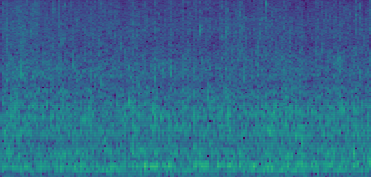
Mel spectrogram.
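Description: Water pours out of a Ford Model A radiator into a bucket, a steady, close, full-bodied gush of liquid with no talk over it.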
